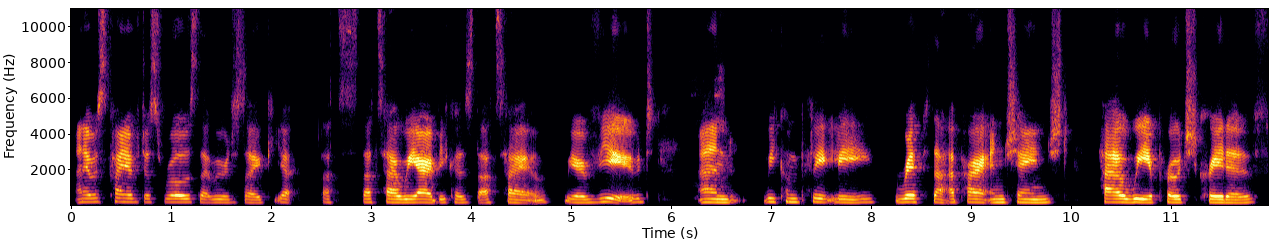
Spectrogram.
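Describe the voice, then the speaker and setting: A woman's voice: lowish voice, little pitch movement, a little slow, sharp tone. An Irish woman talking as a creative guest on a video-call panel, chatty and loose, with lots of fillers. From Ireland. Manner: chatty, rambling with many fillers.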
